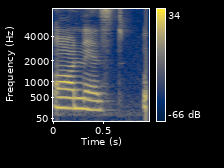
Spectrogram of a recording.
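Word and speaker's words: honest: यहां पर देखिए एच लेटर साइलेंट है। सिर्फ ओ एन ई एस टी इसकी ही साउंड आएगी। इसलिए इसे हम क्या प्रोनाउंस करेंगे? ऑनेस्ट। ओके? यहां पर एच साइलेंट है।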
